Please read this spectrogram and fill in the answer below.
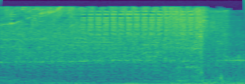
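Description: Cinematic logo-intro music and sound design: a deep bass rumble under a dense, hissing swell, with a faint steady tone held through it.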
